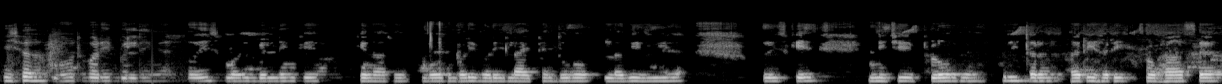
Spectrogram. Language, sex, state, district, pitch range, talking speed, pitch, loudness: Hindi, male, Uttar Pradesh, Etah, 150-155 Hz, 130 wpm, 155 Hz, -20 LUFS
